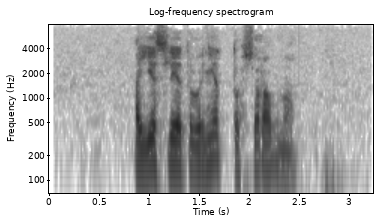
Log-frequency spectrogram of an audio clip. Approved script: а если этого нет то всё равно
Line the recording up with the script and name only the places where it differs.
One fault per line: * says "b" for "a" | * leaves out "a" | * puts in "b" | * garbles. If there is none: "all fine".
all fine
